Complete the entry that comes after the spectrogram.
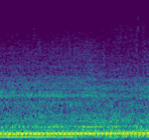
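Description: A bass boat's outboard engine idles on a lake, a steady low throbbing rumble with an even pulsing beat, close and continuous with no talk over it.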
